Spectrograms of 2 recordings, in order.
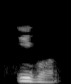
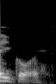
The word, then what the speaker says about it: Igor: Ah, it's Igor. – Igor, como ojo, ojo, gor. Igor.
